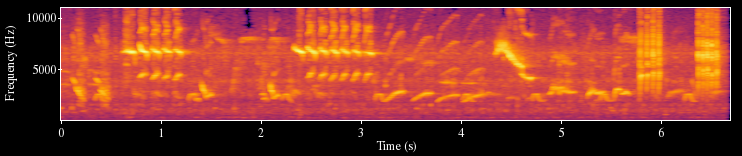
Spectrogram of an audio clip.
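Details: Kacer, the Oriental magpie-robin, singing in a lure track for making males and females sing: two rapid high rattling trills, a string of short rising whistles, a bright slurred note, then sharp clicking bursts.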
